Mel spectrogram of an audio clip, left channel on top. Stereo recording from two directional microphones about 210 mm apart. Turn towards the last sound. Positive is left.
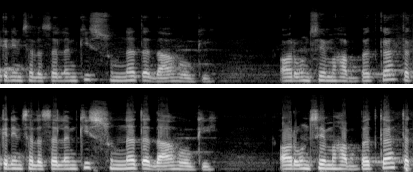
turn(degrees=-30)  # may be behind; listen again after turning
